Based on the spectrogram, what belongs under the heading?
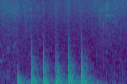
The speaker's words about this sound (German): Hörst du, da wieder. Na ja, da schlägt jemand im Parterre einen Nagel ein. Weiter nischt. Hängt sich ein Bild auf.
